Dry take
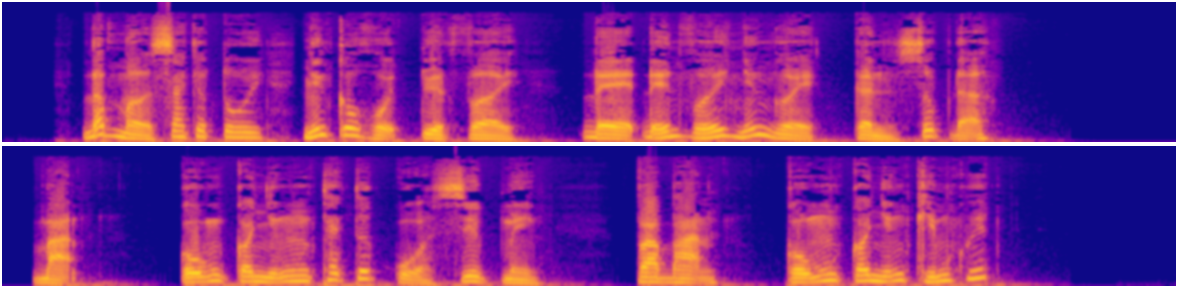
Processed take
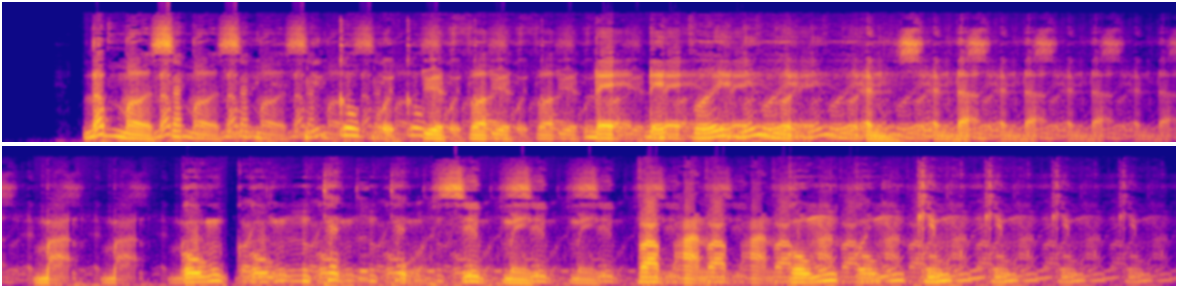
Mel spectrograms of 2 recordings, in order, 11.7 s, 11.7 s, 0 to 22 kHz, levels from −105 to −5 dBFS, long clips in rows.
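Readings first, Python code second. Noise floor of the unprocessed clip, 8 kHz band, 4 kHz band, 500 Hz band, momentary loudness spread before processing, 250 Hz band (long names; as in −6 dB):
below −85 dBFS, +2.0 dB, +1.0 dB, +0.5 dB, 9 LU, 0.0 dB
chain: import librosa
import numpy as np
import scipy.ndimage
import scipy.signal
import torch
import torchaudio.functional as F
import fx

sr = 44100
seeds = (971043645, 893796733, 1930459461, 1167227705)

p1 = fx.step_gate(x, sr, bpm=118, pattern='.x.xxxx...xx', floor_db=-12.0, edge_ms=4.5)
p2 = p1 + fx.echo_feedback(p1, sr, ms=335, feedback_pct=57, wet_db=-7, dry=0)
y = F.gain(torch.from_numpy(p2), 1.0).numpy()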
